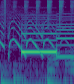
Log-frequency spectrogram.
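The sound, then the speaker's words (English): An emergency vehicle siren in yelp mode: loud, rapid rising-and-falling wails repeating about four times a second over a low rumble, before shifting to a steadier, higher tone near the end. “Before an intersection or among tall buildings, the yelp mode, which has a faster beat, is used because it bounces off the surrounding walls better.”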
